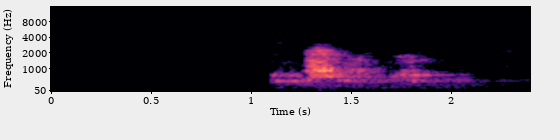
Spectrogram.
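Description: A dog barking about a second in, two barks in quick succession.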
